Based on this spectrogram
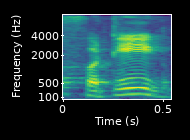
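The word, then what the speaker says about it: fatigue: I dropped with फटग इस word का उच्चारण होता है फटग मतलब भयंकर जो थकावट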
